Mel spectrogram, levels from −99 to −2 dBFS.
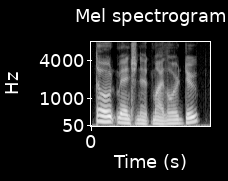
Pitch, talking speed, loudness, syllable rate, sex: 145 Hz, 200 wpm, -16 LUFS, 4.5 syllables/s, female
